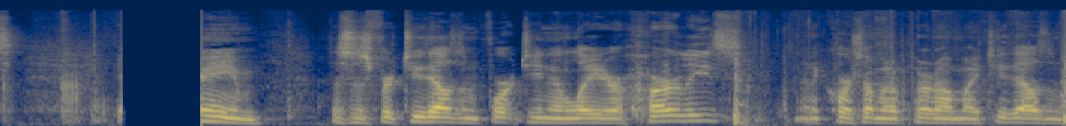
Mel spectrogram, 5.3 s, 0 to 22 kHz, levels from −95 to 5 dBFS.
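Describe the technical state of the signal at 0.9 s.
At 0.9 s the signal sits inside an audio dropout to silence running from 0.60 to 1.00 s. The input was likely lost for those 0.40 s while recording continued writing silence, so the sound cuts off abruptly into dead silence, with no room tone, before resuming mid-flow.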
